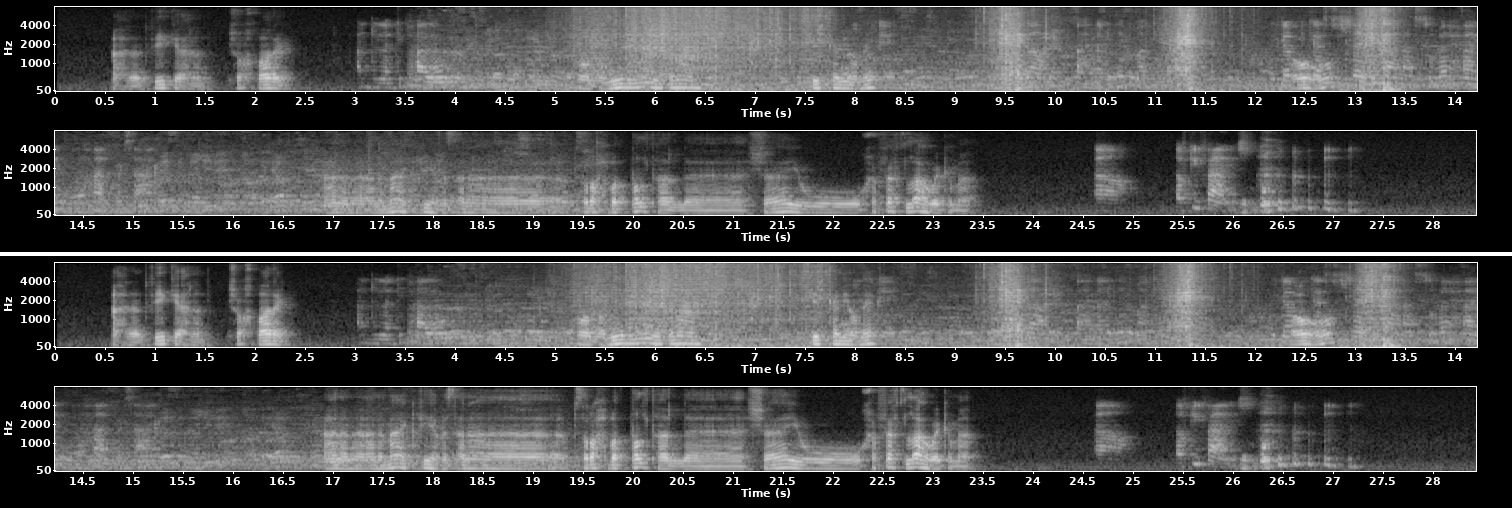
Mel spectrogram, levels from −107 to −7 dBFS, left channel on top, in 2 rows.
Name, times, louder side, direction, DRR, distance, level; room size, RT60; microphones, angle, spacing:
voice 1, 0.6-2.3 5.2-6.5 7.5-8.3 12.3-12.8 16.8-23.4 26.3-26.4, right 3 dB, 60° right, 0.6 m, -33 dB
voice 2, 3.0-3.9 8.2-8.4 9.4-9.9 10.2-11.1 12.1-15.6 24.6-24.9 25.4-26.5 26.9-27.0, left 2 dB, 85° left, 2.5 m, -44 dB
sound 1, 3.5-19.7, left 1 dB, 45° left, 1.2 m, -44 dB
sound 2, 4.4-13.6, left 1 dB, 10° left, 0.7 m, -34 dB
9.8 x 8.9 x 3.0 m
head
